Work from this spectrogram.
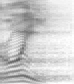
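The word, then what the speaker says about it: רֹעִי: that Roy we have this is Roy r-o-e-i that's how it is pronounced is very interesting this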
